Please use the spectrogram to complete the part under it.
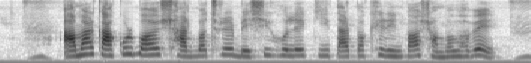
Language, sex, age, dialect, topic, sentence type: Bengali, female, <18, Northern/Varendri, banking, statement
